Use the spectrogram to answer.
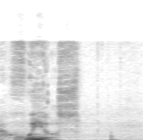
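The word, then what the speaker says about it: υἱός: dos focales está unidas, esta respiración fuerte se le se escribe en la segunda letra, pero se lee al principio. Entonces, la palabra sería juíos, significa hijo.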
